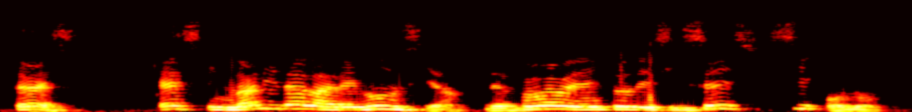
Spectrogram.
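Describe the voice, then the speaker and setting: A priest who is not a native Spanish speaker, making an earnest, pleading video appeal to the faithful and asking questions over and over. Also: male voice, high-pitched, very animated, normal speed. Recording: distant dull lo-fi video audio.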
